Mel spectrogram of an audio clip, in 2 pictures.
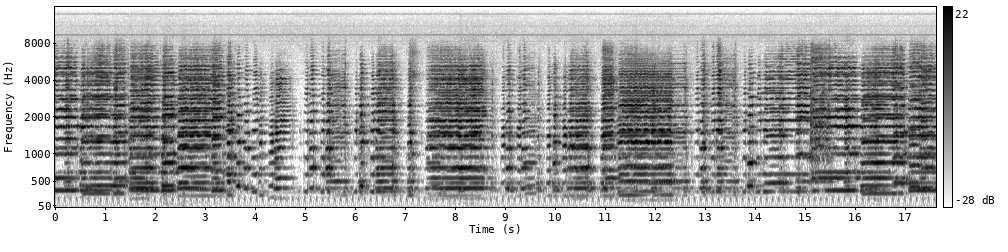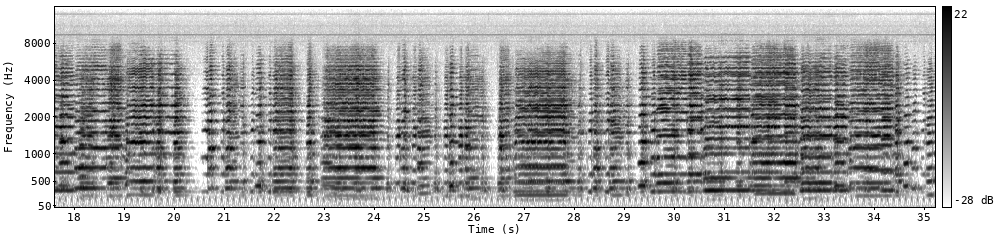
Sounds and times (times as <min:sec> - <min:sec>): Accordion: 0:00.0 - 0:35.2.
